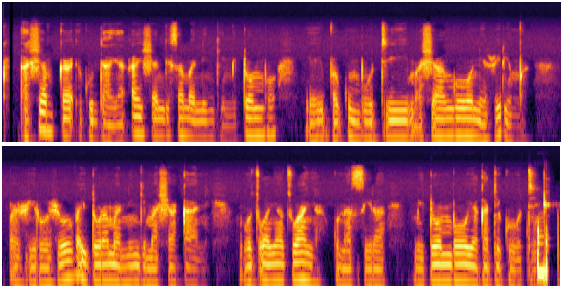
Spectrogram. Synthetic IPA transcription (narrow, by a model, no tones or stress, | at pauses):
aʃamkaʔekudʱajaʔaiʃa̰ndisamaniŋɡimito̞mbo̞ | jaib͡vakumbutima̰ʃaŋɡo̞ne̞ʐirimwa | pa̰ʐiɾo̞ʐo̞ʋaito̞ɾamaniŋɡimaʃakaːni | ʋo̞t͡swaɲat͡swaɲakunasiɾa | mito̞mbo̞jakatikuːti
